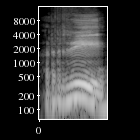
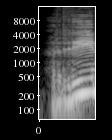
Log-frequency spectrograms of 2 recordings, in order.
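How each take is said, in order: First: री short and low, not drawn out; short vowel. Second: री stretched out too far; wrong long vowel. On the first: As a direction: stop the ई in री early, dropping the pitch. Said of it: "इतना रुकना आपको". (री को कम खींचकर) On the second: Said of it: "री नहीं पढ़ना". (री को ज़्यादा खींचकर) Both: Shown as a demonstration.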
